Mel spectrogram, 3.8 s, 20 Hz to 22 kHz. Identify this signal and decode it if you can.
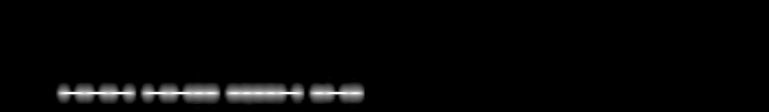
Morse code, heard as a keyed tone, about 40 wpm, 700 Hz. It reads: OZ4R
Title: DXCC-100 Call Signs - 4 Characters - Repeated 3x - 40wpm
